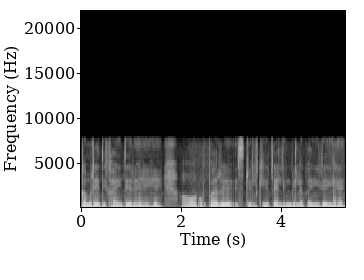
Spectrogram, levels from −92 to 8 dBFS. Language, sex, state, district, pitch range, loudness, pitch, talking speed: Hindi, female, Chhattisgarh, Rajnandgaon, 155-170 Hz, -17 LUFS, 160 Hz, 160 wpm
